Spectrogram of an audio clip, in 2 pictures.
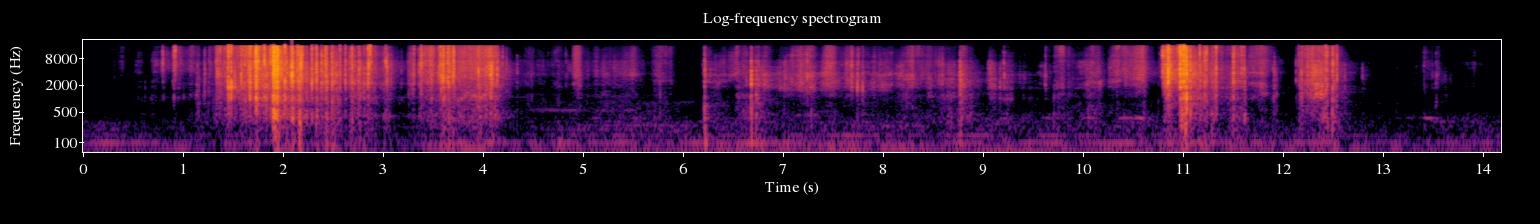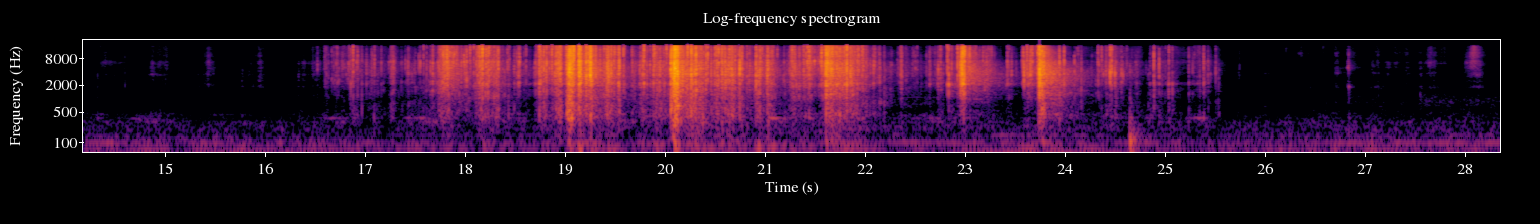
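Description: Packaging torn open and crinkled by hand, in bouts. There is a burst of tearing and rustling about two seconds in, two short rips around eleven and twelve seconds, and a longer stretch of tearing and crinkling from about eighteen to twenty-five seconds.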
